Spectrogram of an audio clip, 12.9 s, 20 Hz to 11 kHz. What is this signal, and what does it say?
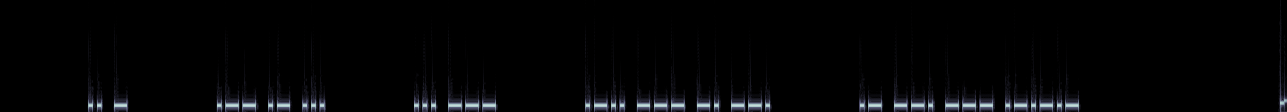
Morse code, heard as a keyed tone, about 28 wpm, 700 Hz. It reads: IT WAS SO LONG AGO.
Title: 3x Word-Spacing - Sentences from Top 500 Words - 28wpm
